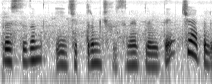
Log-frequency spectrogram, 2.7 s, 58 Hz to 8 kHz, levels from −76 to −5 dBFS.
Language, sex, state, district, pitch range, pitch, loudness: Telugu, female, Andhra Pradesh, Visakhapatnam, 185-240 Hz, 200 Hz, -18 LUFS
